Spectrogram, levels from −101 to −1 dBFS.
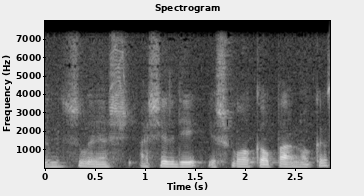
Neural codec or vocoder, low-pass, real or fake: codec, 24 kHz, 0.9 kbps, WavTokenizer, medium speech release version 1; 7.2 kHz; fake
